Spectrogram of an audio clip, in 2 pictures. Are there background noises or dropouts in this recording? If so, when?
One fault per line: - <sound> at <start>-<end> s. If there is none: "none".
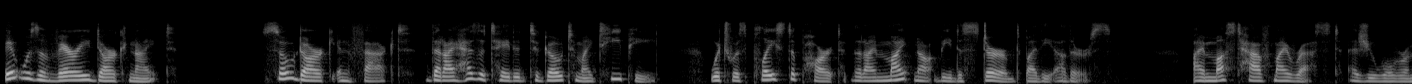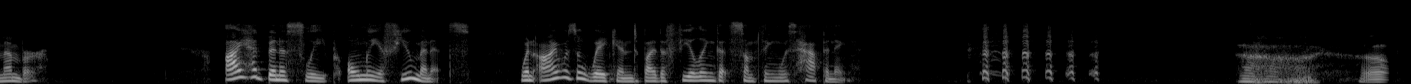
- laugh at 23.8-25.1 s
- sigh at 26.5-28.0 s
